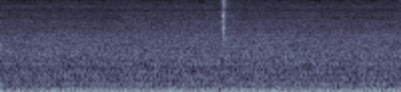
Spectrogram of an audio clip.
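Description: Steady low background hum, with one faint tick about a second in.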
